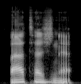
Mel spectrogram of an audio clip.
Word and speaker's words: Plantagenet: Atlantis told me before how to pronounce this. Plant Age Net.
